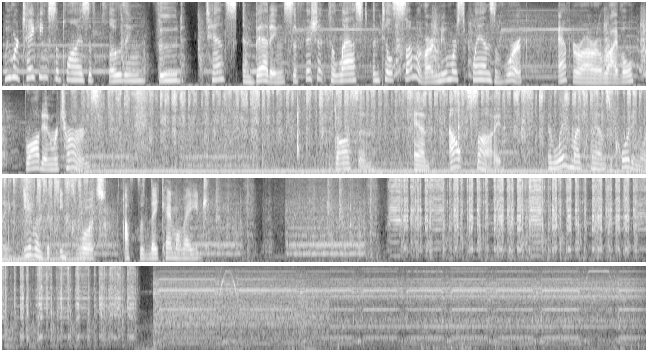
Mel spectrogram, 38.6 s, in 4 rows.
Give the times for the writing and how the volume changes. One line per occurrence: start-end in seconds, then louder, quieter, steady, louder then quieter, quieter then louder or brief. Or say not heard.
10.6-20.8 steady.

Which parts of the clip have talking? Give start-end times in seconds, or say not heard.
0.0-11.2, 14.6-22.4.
